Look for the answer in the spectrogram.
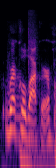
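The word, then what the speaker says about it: Rechelbacher: They help build your confidence when it comes to selling retail, because they were one of the pioneers, Horst Reckelbacher, or Reckenbacher, is that how you say it? – Reckelbacher, Horst Reckelbacher.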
